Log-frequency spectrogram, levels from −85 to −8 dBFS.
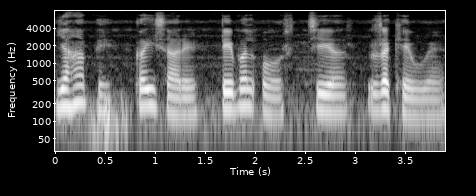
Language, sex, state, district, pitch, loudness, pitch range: Hindi, male, Uttar Pradesh, Lucknow, 140 Hz, -19 LUFS, 125-170 Hz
